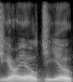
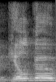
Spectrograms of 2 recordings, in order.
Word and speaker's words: Gilgo: Uh the alleged Gilgo. Gilgo. Is that how it's pronounced? G I L G O. Gilgo.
